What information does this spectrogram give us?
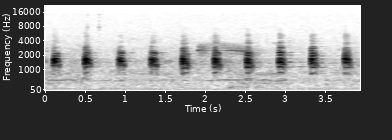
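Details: Egyptian geese on safari on 5 January 2023, after rain, give a steady series of short, harsh honks, about two or three each second, with a fainter higher bird call, possibly lapwings, in the background.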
